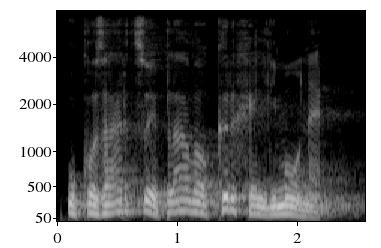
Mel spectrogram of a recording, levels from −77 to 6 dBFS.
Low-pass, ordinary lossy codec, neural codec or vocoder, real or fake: 7.2 kHz; none; none; real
